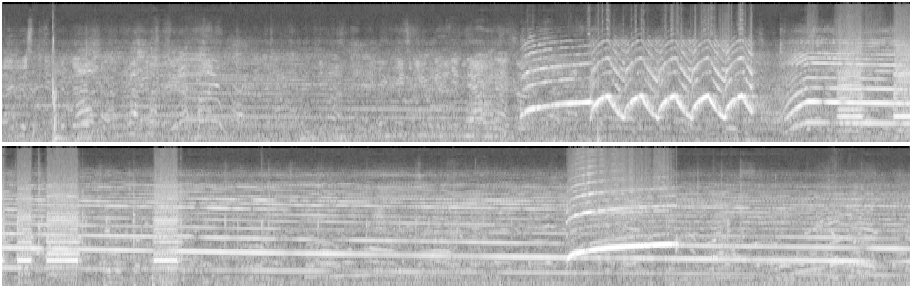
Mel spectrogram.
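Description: A Roseville Fire Department fire truck rolls by in a homecoming parade, its siren wailing and whooping loudly, with air-horn-like blasts and a rising mechanical wail. A crowd murmurs beneath it, and a voice talks over the siren.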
